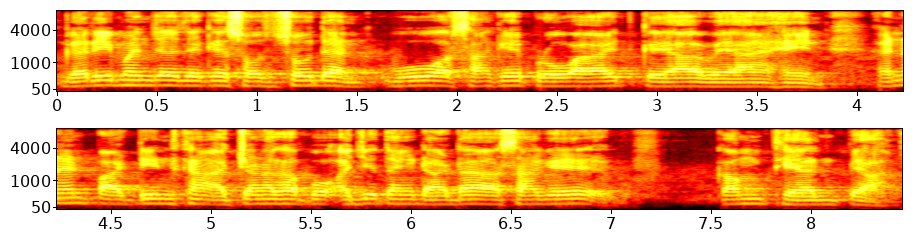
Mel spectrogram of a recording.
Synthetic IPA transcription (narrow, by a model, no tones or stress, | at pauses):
ɡɐɾiːbənɪ̆d͡ʑaːd͡ʑeːkesonsoːd̪ʱənɪ̆ʊɦoɐsãkʰeːpɾoːʋaːɪd̪kɐjaʋijaɦɪnɪ̆ɦɪnənɪ̆paːɾʈiːnɪ̆kʰãɐt͡ɕəɽ̃̆kʰãːpoːʔɐd͡ʑʊ̆t̪aːĩɗaːɖʱaɐsãkʰe | kɐmt̪ʰijənɪ̆pija̰ː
